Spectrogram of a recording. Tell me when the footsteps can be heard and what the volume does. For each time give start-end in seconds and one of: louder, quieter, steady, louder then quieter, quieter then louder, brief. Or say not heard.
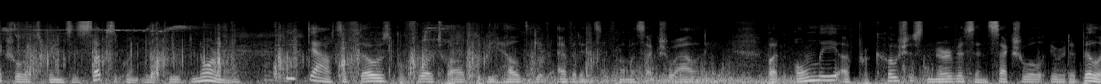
0.0-6.7 quieter.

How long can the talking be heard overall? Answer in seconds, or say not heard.
11 s.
